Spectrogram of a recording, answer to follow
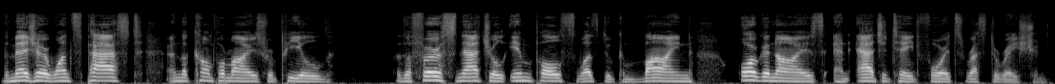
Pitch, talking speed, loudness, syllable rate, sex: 145 Hz, 120 wpm, -19 LUFS, 4.8 syllables/s, male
